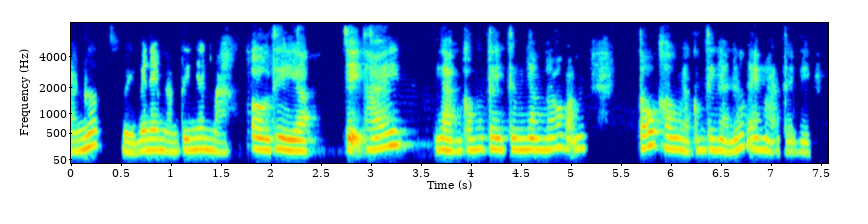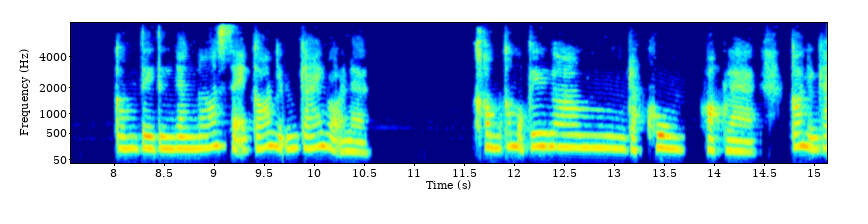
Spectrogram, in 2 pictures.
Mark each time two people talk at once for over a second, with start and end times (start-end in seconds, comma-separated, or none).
none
